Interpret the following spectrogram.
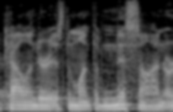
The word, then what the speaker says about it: Nisan: And that month in their calendar is the month of Nisan, or Nisan, we Americans say.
